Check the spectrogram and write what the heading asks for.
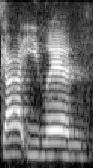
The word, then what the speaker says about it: gai lan: Gai lan is Chinese broccoli and is pronounced gai lan.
